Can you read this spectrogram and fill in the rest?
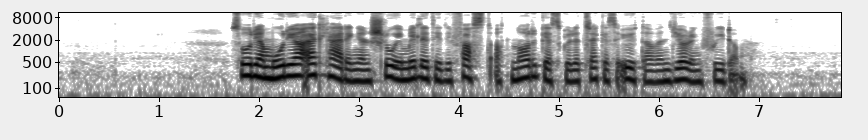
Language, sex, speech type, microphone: Norwegian, female, read, Shure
